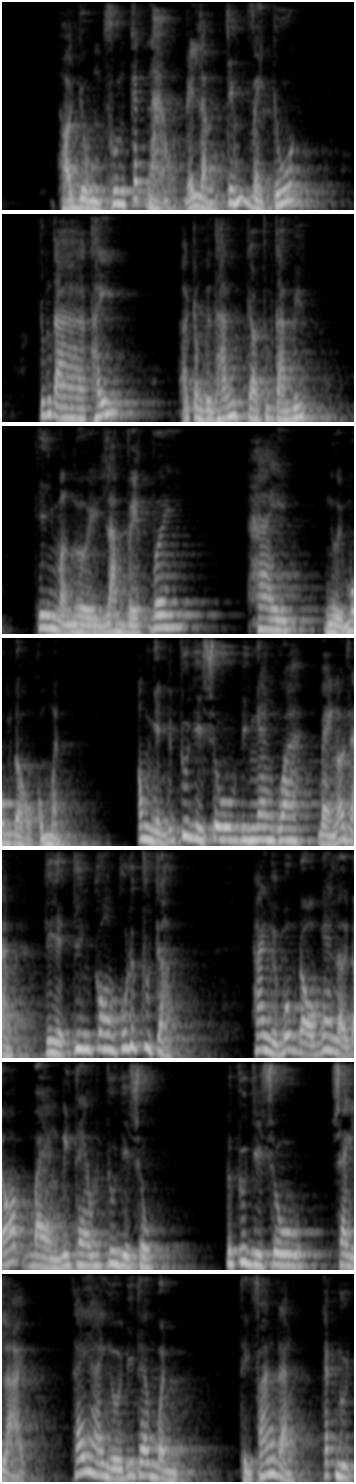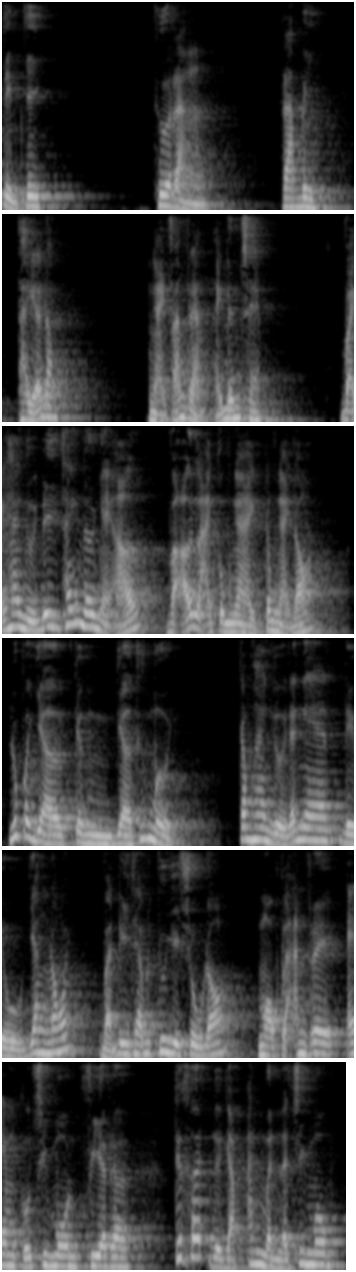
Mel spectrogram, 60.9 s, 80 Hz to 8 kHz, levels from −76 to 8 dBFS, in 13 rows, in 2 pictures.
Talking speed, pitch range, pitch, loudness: 145 wpm, 120-170 Hz, 140 Hz, -19 LUFS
